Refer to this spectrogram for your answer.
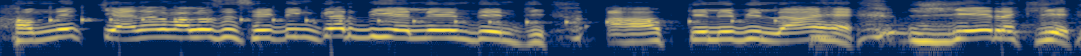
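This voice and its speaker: A rhyming shroud salesman. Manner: rhyming sales pitch, hustling. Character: pushy male shroud-cloth company salesman. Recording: background music under dialogue.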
